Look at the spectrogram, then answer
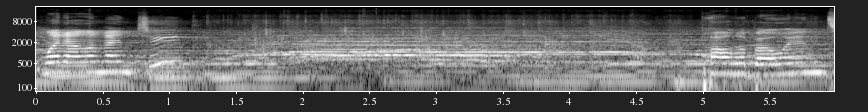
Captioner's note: audience cheering and applauding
